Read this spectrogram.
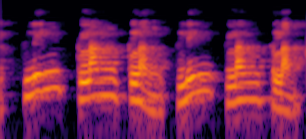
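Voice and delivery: क्लिंग said with an i, क्लंग said with a short u; cling versus clung. Shown as a demonstration. Teacher drilling verb forms for students, क्लिंग then क्लंग. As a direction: contrast क्लिंग and क्लंग clearly. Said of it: "इसकी जो second third form है वो क्लंग है".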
